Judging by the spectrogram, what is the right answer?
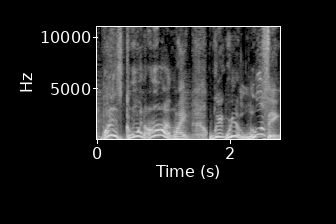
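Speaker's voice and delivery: high-pitched, drawn-out whine of disbelief; upset young daughter. Retold or imitated. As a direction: imitate a daughter mad at her losing team. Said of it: "she gets mad when they stink".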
